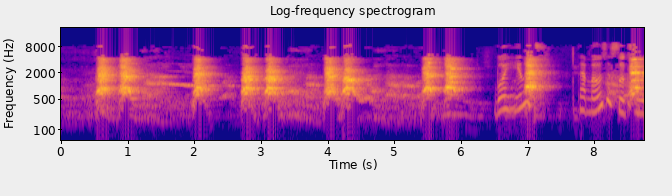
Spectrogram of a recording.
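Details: Italian Greyhound named Marty barking at Moses on TV in The Ten Commandments, a figure he does not like. Loud barks come in quick doubles about every second or so, with a man's questioning voice near the end.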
